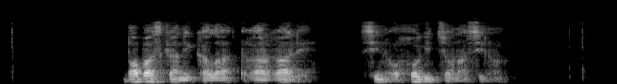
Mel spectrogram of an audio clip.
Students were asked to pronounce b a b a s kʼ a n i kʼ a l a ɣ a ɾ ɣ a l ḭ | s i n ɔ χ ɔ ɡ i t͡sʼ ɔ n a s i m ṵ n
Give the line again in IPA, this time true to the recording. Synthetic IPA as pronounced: b a b a s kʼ a n i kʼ a l a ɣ a ɾ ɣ a l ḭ | s i n ɔ χ ɔ ɡ i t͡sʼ ɔ n a s i n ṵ n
